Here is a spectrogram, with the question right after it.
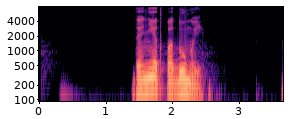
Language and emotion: Russian, neutral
